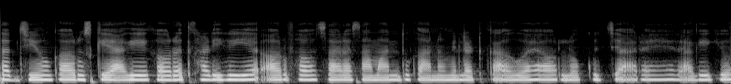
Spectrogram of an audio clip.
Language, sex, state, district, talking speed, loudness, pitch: Hindi, female, Haryana, Rohtak, 230 wpm, -13 LUFS, 155 Hz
